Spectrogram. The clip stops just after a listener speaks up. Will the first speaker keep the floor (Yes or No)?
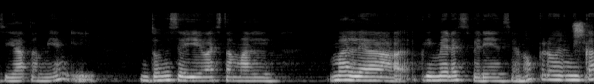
Yes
